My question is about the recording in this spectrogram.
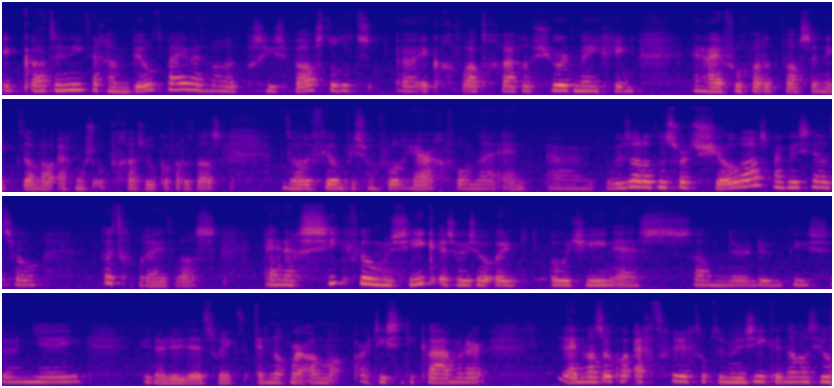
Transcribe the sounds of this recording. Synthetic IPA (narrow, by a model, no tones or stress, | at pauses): ʔɪkɦɑtɛɹnitɛχtənbɪːlˠdbɛjmɛtʋɑtət̚prəsisʋɑstɔdɑtːɪkəɑtχəfraːχtɔfʃʊɹtmejχɪŋ | ɛnɦɛjvruχʋɑtətʋɑsɛnɪk̚d̥ɑnʋɛlˠʔɛ̰χtmustɔ̰pχanzukəʋɑtdətʋɑ̰sntunɦɑtɪkfɪlˠmpjəsfɑnvʊːrəχjaːɹχə̥vɔndəʔɛ̰nəɪkʋɪstdɑdɑtənsʊːɹtʃowʋɑsmaɹɪkʋɪsnitətsow | œɥtχəbrɛjtʋɑs | ʔɛnɛχtsikfɪlˠmyzikɛnzowɦizowʔod͡ʒinɛnsɑndəɹdəbisɔnje | enodødɛtsprɪk̚tɛnːɔχmɪːɹʔɑ̰lˠəma̰ːlˠʔɑ̰ɹtistədikʋaːməndəɹ | ɛndtʋɑsowkɛlˠʔɛχtχərɪχtɔb̚dəmyzikɛndɑtʋɑstɦɪ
